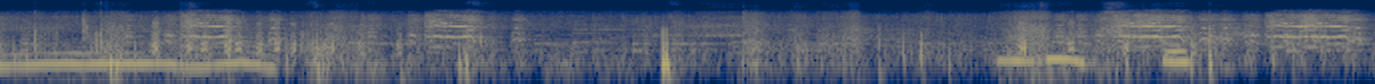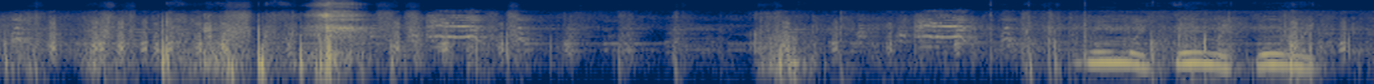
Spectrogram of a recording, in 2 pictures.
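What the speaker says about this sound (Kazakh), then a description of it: "Тауықтар" Chickens clucking in the Stickman Party video game: bursts of cartoonish clucks and squawks come in several groups, loud and close, mixed with game effects and pauses.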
